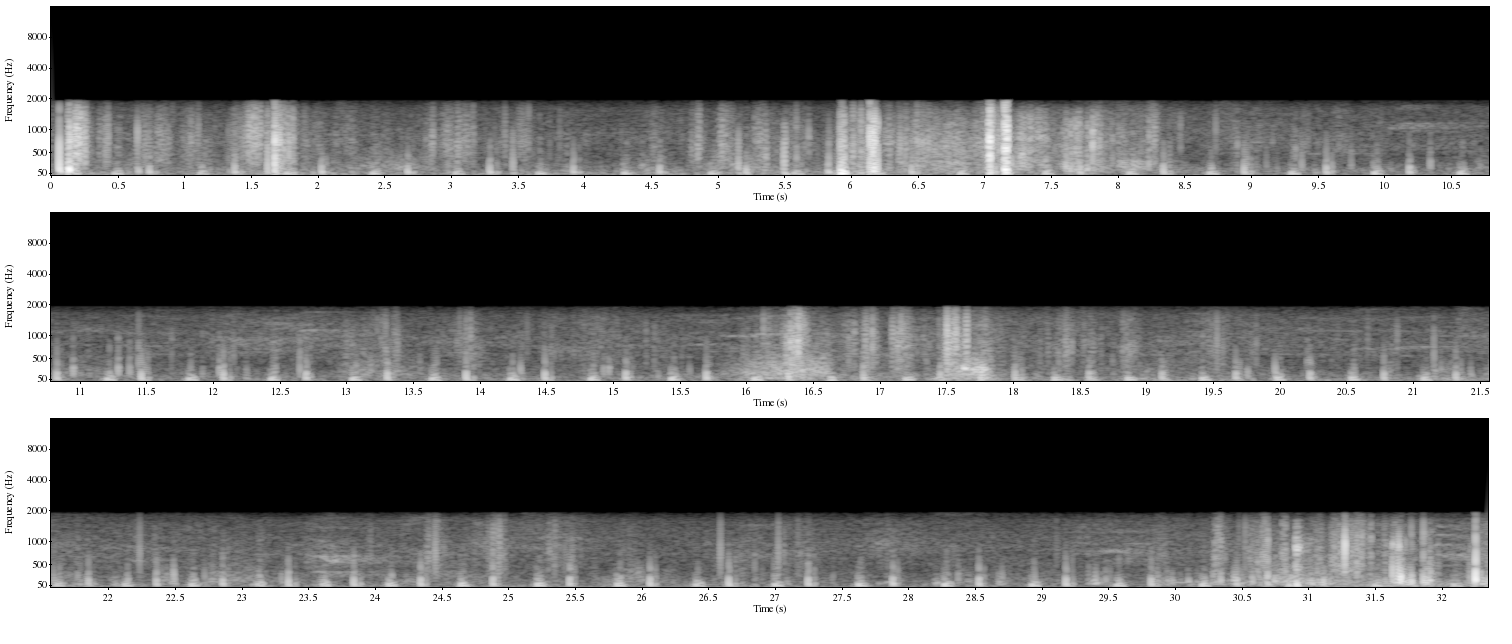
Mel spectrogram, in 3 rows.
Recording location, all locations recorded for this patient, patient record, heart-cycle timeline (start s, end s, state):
pulmonary valve (PV)
aortic valve (AV)+pulmonary valve (PV)+tricuspid valve (TV)+mitral valve (MV)
#Age: Child
#Sex: Female
#Height: 165.0 cm
#Weight: 46.6 kg
#Pregnancy status: False
#Murmur: Absent
#Murmur locations: nan
#Most audible location: nan
#Systolic murmur timing: nan
#Systolic murmur shape: nan
#Systolic murmur grading: nan
#Systolic murmur pitch: nan
#Systolic murmur quality: nan
#Diastolic murmur timing: nan
#Diastolic murmur shape: nan
#Diastolic murmur grading: nan
#Diastolic murmur pitch: nan
#Diastolic murmur quality: nan
#Outcome: Normal
#Campaign: 2014 screening campaign
0.00	8.78	unannotated
8.78	8.94	systole
8.94	9.02	S2
9.02	9.28	diastole
9.28	9.40	S1
9.40	9.54	systole
9.54	9.64	S2
9.64	9.90	diastole
9.90	10.00	S1
10.00	10.16	systole
10.16	10.26	S2
10.26	10.54	diastole
10.54	10.66	S1
10.66	10.80	systole
10.80	10.90	S2
10.90	11.18	diastole
11.18	11.30	S1
11.30	11.44	systole
11.44	11.54	S2
11.54	11.80	diastole
11.80	11.90	S1
11.90	12.06	systole
12.06	12.16	S2
12.16	12.42	diastole
12.42	12.52	S1
12.52	12.68	systole
12.68	12.76	S2
12.76	13.02	diastole
13.02	13.14	S1
13.14	13.28	systole
13.28	13.38	S2
13.38	13.62	diastole
13.62	13.74	S1
13.74	13.88	systole
13.88	13.98	S2
13.98	14.22	diastole
14.22	14.34	S1
14.34	14.48	systole
14.48	14.56	S2
14.56	14.82	diastole
14.82	14.92	S1
14.92	15.08	systole
15.08	15.16	S2
15.16	15.42	diastole
15.42	15.54	S1
15.54	15.68	systole
15.68	15.78	S2
15.78	16.04	diastole
16.04	16.16	S1
16.16	16.28	systole
16.28	16.46	S2
16.46	16.62	diastole
16.62	16.72	S1
16.72	16.86	systole
16.86	16.96	S2
16.96	17.20	diastole
17.20	17.30	S1
17.30	17.42	systole
17.42	17.52	S2
17.52	17.66	diastole
17.66	17.86	S1
17.86	18.02	systole
18.02	18.10	S2
18.10	18.30	diastole
18.30	18.42	S1
18.42	18.56	systole
18.56	18.64	S2
18.64	18.84	diastole
18.84	18.96	S1
18.96	19.10	systole
19.10	19.20	S2
19.20	19.40	diastole
19.40	19.52	S1
19.52	19.66	systole
19.66	19.74	S2
19.74	19.96	diastole
19.96	20.06	S1
20.06	20.20	systole
20.20	20.30	S2
20.30	20.52	diastole
20.52	20.64	S1
20.64	20.76	systole
20.76	20.86	S2
20.86	21.06	diastole
21.06	21.18	S1
21.18	21.30	systole
21.30	21.40	S2
21.40	21.58	diastole
21.58	21.70	S1
21.70	21.82	systole
21.82	21.92	S2
21.92	22.10	diastole
22.10	22.22	S1
22.22	22.34	systole
22.34	22.42	S2
22.42	22.60	diastole
22.60	22.72	S1
22.72	22.84	systole
22.84	22.92	S2
22.92	23.10	diastole
23.10	23.20	S1
23.20	23.34	systole
23.34	23.42	S2
23.42	23.58	diastole
23.58	23.70	S1
23.70	23.82	systole
23.82	23.92	S2
23.92	24.08	diastole
24.08	24.20	S1
24.20	24.32	systole
24.32	24.42	S2
24.42	24.62	diastole
24.62	24.74	S1
24.74	24.86	systole
24.86	24.96	S2
24.96	25.20	diastole
25.20	25.32	S1
25.32	25.44	systole
25.44	25.52	S2
25.52	25.80	diastole
25.80	25.92	S1
25.92	26.04	systole
26.04	26.14	S2
26.14	26.38	diastole
26.38	26.50	S1
26.50	26.64	systole
26.64	26.74	S2
26.74	26.98	diastole
26.98	27.10	S1
27.10	27.24	systole
27.24	27.32	S2
27.32	27.60	diastole
27.60	27.72	S1
27.72	27.86	systole
27.86	27.96	S2
27.96	28.24	diastole
28.24	28.36	S1
28.36	28.50	systole
28.50	28.60	S2
28.60	28.92	diastole
28.92	29.02	S1
29.02	29.16	systole
29.16	29.26	S2
29.26	29.54	diastole
29.54	29.66	S1
29.66	29.80	systole
29.80	29.90	S2
29.90	30.18	diastole
30.18	30.24	S1
30.24	32.35	unannotated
